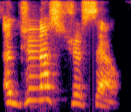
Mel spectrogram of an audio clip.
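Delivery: ordinary delivery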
